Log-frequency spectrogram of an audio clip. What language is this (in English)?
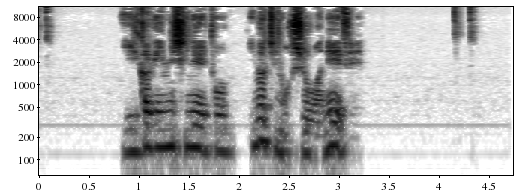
Japanese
